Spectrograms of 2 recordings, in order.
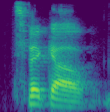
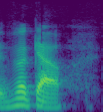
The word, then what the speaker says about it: Zwickau: Zwickau. The W is like a V, almost. – Okay, Zwickau.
